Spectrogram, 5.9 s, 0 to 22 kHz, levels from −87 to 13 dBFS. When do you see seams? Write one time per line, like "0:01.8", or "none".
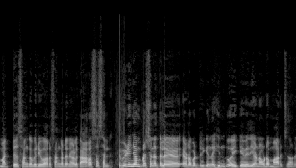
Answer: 0:02.4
